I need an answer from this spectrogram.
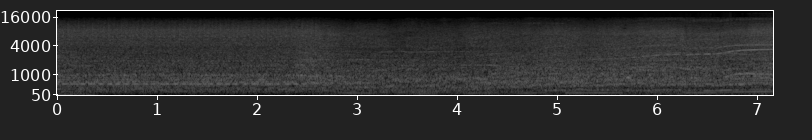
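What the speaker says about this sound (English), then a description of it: "I have way more wheel spin than before." Race car engine in the F1 2021 video game revving hard off the start line with wheel spin, a steady loud roar with rising and wavering pitch throughout, no talking.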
